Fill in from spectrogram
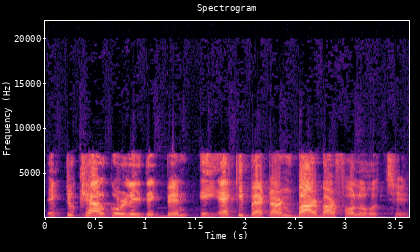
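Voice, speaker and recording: Female teacher, higher voice, measured explanatory narration, dull lo-fi recording. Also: animated, fairly bright tone. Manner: measured, explanatory, addresses students directly. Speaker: English spelling teacher. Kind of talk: scripted instructional narration. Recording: dull lo-fi sound with faint music.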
